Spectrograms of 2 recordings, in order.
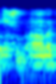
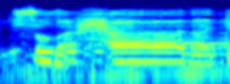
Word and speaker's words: سبحانک: سبحانک اللہم، سبحان نہیں ہے، سبحانک، سبحانک، نون کو شارٹ ساؤنڈ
